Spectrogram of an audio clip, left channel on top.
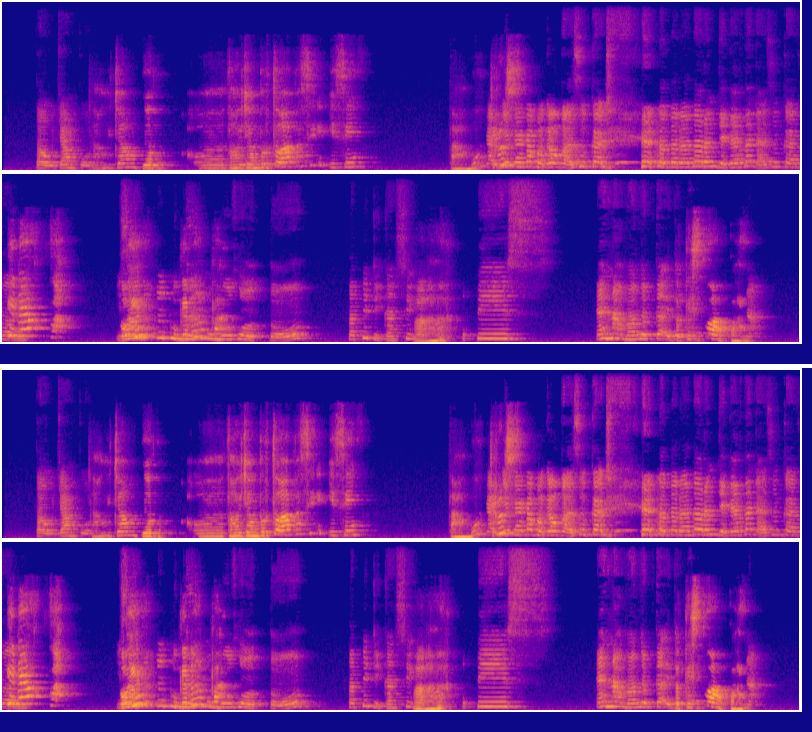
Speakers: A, on the left; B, on the right.
A: Tahu campur.
B: tahu campur. Oh,
A: Hmm.
B: tahu campur tuh apa sih isinya? Tahu
A: Kayaknya
B: terus
A: kakak bakal gak suka deh. <laughs> Rata-rata orang Jakarta gak suka soalnya.
B: kenapa?
A: Misalnya
B: Oh ya,
A: tuh bumbunya
B: kenapa?
A: bumbu soto, tapi dikasih
B: Heeh.
A: petis. Enak banget Kak itu
B: Petis
A: enak.
B: tuh apa?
